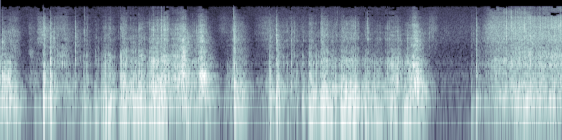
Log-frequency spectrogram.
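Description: Long nails scratch and rub across the top and edge of a green hard plastic bin lid, producing a dry, raspy scraping broken by sharp clicks. The scratching briefly drops to near silence, then returns as a steady, bright rasp.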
